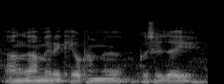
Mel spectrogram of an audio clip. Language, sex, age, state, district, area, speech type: Bodo, male, 18-30, Assam, Kokrajhar, rural, spontaneous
